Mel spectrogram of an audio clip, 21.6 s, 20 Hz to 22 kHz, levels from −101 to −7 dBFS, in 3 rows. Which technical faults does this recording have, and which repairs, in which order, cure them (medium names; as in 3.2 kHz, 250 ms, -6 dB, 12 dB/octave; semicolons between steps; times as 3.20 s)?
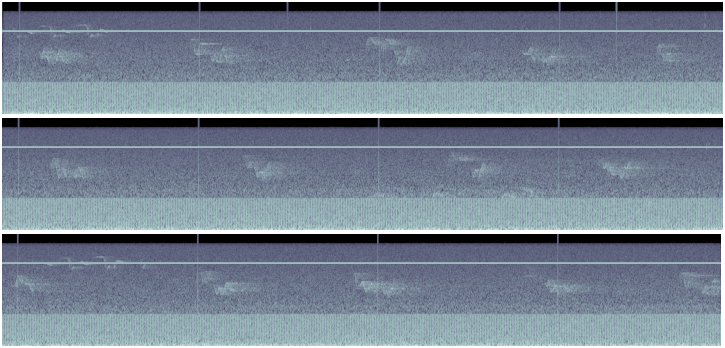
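buzz 60 Hz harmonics 19 -29 dBFS
tick 33 1/3 rpm
whine 7.5 kHz -27 dBFS
2.85 s: pop
6.14 s: pop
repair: de-click; de-hum 60 Hz, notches 19; band-stop 7.5 kHz, Q 30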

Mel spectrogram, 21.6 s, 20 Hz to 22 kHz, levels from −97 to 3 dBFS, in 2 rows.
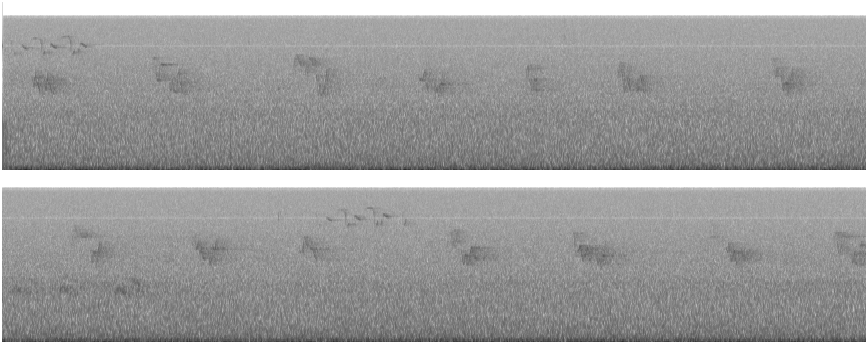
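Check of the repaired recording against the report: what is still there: nothing left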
